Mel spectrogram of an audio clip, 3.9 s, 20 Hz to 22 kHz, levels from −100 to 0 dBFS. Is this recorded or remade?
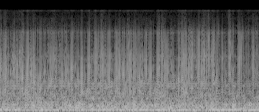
remade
